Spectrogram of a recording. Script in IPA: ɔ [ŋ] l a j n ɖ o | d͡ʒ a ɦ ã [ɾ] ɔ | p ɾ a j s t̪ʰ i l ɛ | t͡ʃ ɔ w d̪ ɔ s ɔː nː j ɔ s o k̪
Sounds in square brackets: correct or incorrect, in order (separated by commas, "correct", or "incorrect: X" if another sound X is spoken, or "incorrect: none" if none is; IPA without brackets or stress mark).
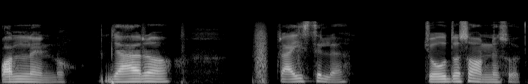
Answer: incorrect: n, correct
